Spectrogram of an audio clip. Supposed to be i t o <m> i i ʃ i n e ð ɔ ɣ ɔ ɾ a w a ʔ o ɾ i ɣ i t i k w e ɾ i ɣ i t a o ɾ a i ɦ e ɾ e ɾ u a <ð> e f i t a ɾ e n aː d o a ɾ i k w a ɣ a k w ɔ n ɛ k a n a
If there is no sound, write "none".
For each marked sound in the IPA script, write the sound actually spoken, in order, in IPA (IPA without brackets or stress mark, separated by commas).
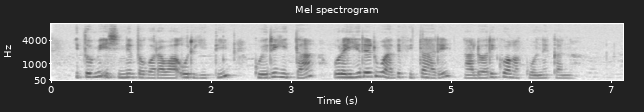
m, ð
